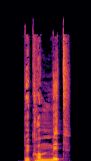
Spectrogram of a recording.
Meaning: singular imperative of mitbekommen
- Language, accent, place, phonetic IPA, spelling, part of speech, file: German, Germany, Berlin, [bəˌkɔm ˈmɪt], bekomm mit, verb, De-bekomm mit.ogg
